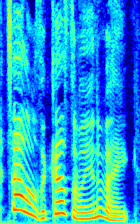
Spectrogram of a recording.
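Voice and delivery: tickled, laughter in the voice; still laughing. Real, not acted. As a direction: gasp it out after a laughing fit. Talking on out of laughing fit.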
